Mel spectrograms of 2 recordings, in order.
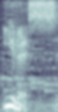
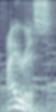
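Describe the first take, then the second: First: The name is said with Japanese pronunciation. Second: The name is said with English pronunciation.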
